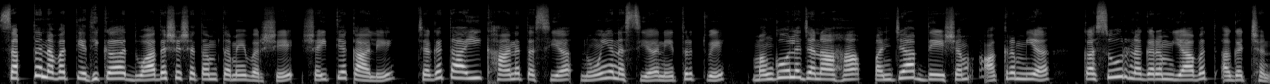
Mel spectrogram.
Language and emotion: Sanskrit, neutral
